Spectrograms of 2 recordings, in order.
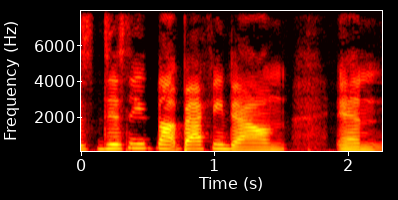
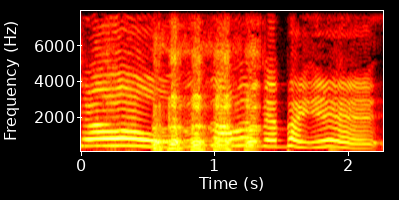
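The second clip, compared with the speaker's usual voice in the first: high, very loud objection; loud protest; 10 semitones higher, 11 dB louder than usual. Real, not acted. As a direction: cry out in protest at a joke. Co-host's pension joke provokes loud protest.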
